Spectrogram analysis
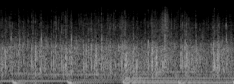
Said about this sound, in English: Can somebody clap their hands? Give the Lord a great big hand.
